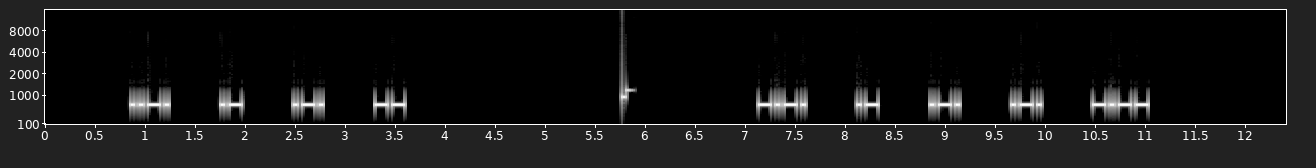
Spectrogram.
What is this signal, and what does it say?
Morse code, heard as a keyed tone, about 27 wpm, spaced as for 13 wpm, 700 Hz. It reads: FARM CARRY
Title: 4x Character Spacing - Top 500 Words - 28wpm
